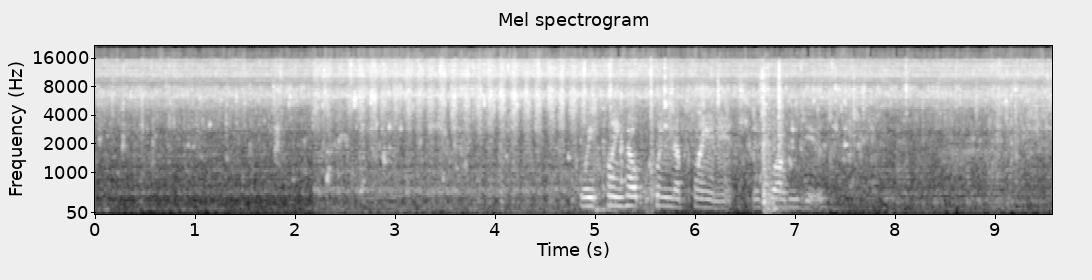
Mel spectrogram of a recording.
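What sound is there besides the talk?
water running from a tap into a jar or bowl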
